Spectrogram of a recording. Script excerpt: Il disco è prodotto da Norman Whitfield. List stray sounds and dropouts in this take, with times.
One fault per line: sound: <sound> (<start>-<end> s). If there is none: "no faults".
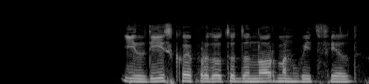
no faults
